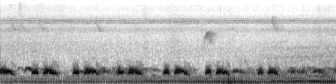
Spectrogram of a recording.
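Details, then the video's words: Caged Thai spotted dove cooing in contest with a decoy. Clipped, bouncing coos in groups of two or three, about one per second, over a low steady hum with one brief knock. "Cu gáy thailand đấu gù mồi trần"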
